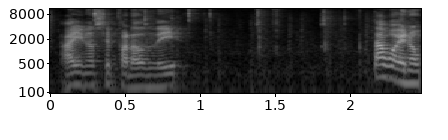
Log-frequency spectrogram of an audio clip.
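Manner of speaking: ordinary delivery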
